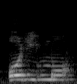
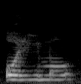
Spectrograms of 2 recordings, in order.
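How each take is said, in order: Both takes have the same delivery.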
